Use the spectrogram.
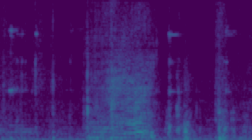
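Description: Zipper pulled along a makeup bag with two zippers, a short scratchy run of rustling teeth, close and quiet, with no talking.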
